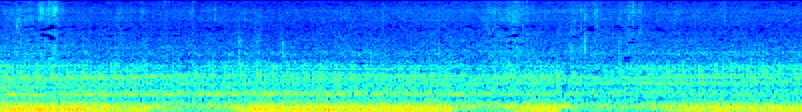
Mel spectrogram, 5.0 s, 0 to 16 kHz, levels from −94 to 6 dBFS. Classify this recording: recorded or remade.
recorded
